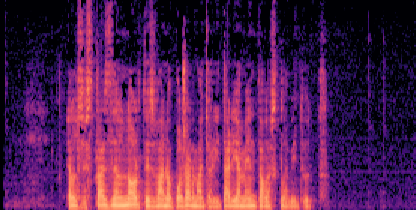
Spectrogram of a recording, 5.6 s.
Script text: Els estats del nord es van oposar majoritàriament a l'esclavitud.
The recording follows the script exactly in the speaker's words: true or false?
true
